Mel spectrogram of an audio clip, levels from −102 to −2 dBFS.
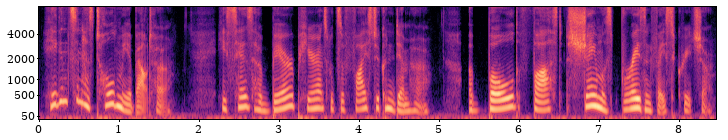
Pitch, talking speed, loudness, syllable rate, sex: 190 Hz, 155 wpm, -19 LUFS, 5.1 syllables/s, female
